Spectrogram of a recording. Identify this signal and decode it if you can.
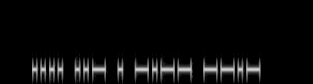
Morse code, heard as a keyed tone, about 27 wpm, 700 Hz. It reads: HUEYQ
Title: Code Groups - 5 Letters - 28wpm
